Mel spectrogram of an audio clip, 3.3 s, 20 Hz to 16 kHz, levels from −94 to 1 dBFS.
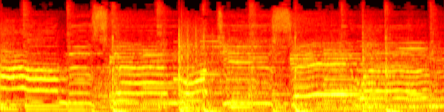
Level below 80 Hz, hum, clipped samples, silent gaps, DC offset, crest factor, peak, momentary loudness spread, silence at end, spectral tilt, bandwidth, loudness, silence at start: -30 dBFS; none; under 0.1%; none; under 0.1%; 16 dB; -4 dBFS; 4 LU; 0 s; -4.5 dB/octave; 16 kHz; -19 LUFS; 0 s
